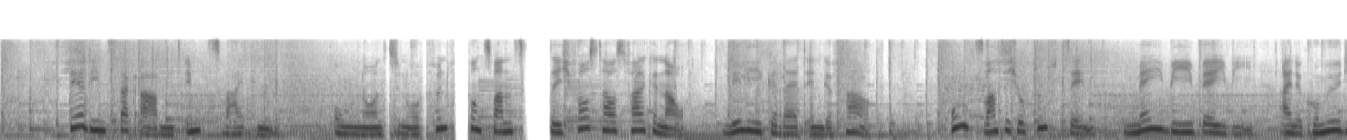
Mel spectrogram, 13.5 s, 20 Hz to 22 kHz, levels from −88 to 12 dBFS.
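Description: Carried over a call path whose band ends at 8 kHz, which fits G.722 at 64 kbps, the audio suffers three delivery faults. From 3.64 to 4.71 s there are repeated stalls (stutter): packets kept arriving late or slower than playback, so the jitter buffer ran dry fifteen times. Each time the receiver extended the last sound to bridge the wait, adding 382 ms in total, with the longest stall 146 ms. About 36% of that stretch is filled-in sound rather than new audio, so it drags and stutters, though nothing is lost. At 5.23 to 5.52 s a call audio freeze follows, likely caused by packets held up in transit emptying the buffer again. The last sound is continued for 278 ms, most of it, 230 ms, fading to silence before the audio resumes exactly where it stopped. A gap is inserted and the delay grows by the same 278 ms. Between 8.70 and 10.34 s a jitter buffer speed-up sets in. With more audio queued than the target, the receiver cut many short pitch-period-sized slices to shed around a fifth of a second of delay. 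That passage plays at about 113% speed with unchanged pitch, so it sounds noticeably hurried.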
